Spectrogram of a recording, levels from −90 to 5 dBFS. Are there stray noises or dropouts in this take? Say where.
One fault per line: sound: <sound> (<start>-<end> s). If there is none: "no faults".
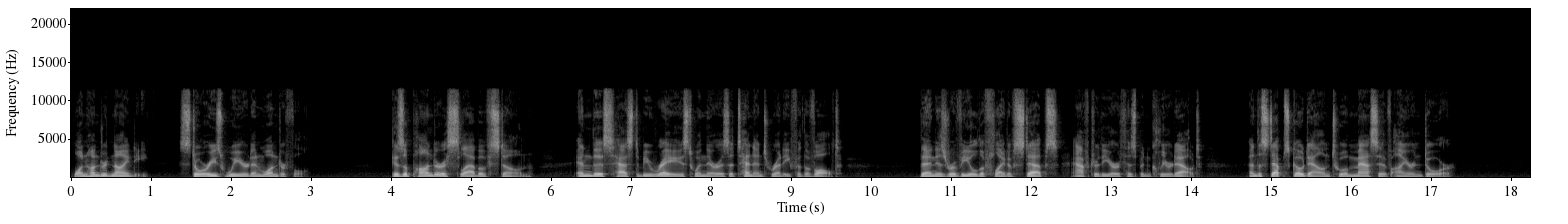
no faults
